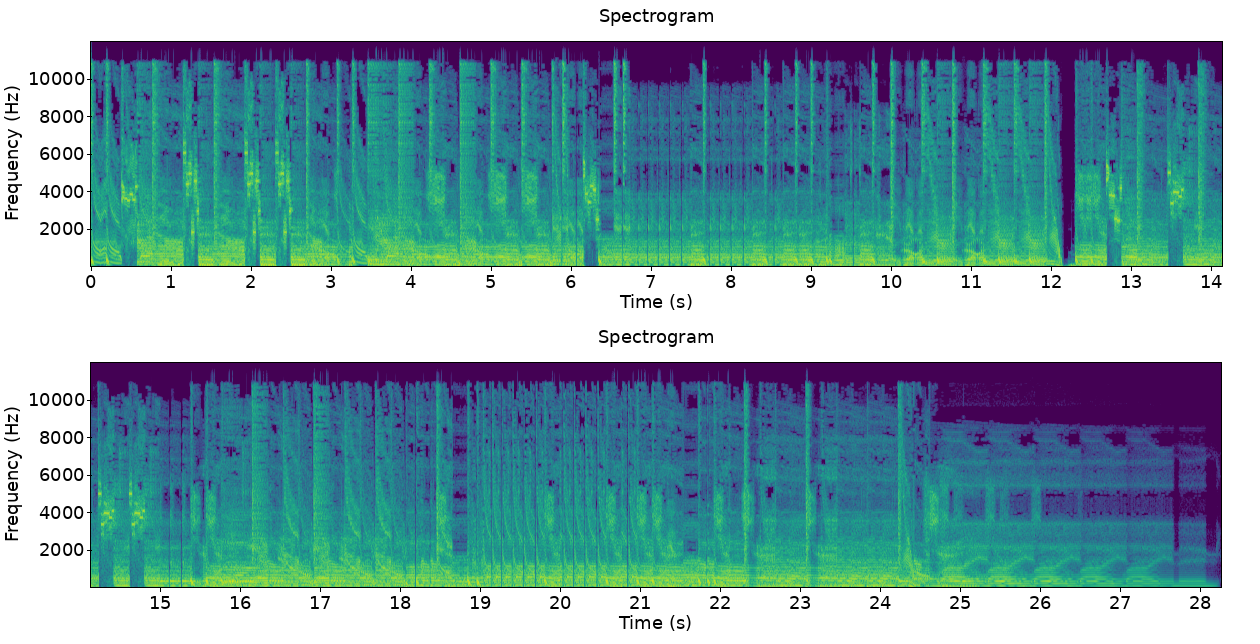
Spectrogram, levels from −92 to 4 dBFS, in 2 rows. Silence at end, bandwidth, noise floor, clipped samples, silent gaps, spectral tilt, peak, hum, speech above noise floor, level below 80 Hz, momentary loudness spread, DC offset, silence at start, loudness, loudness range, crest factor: 0.1 s; 11.5 kHz; -31 dBFS; 0.1%; none; -5 dB/octave; 0 dBFS; none; 22 dB; -30 dBFS; 6 LU; under 0.1%; 0 s; -10 LUFS; 3 LU; 10 dB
